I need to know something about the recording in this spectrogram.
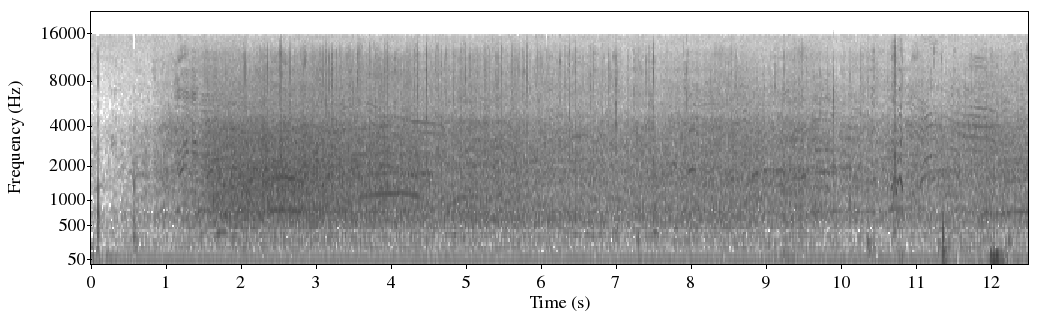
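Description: A large audience laughs and cheers loudly.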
